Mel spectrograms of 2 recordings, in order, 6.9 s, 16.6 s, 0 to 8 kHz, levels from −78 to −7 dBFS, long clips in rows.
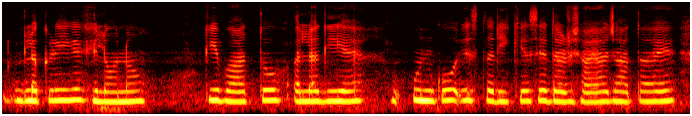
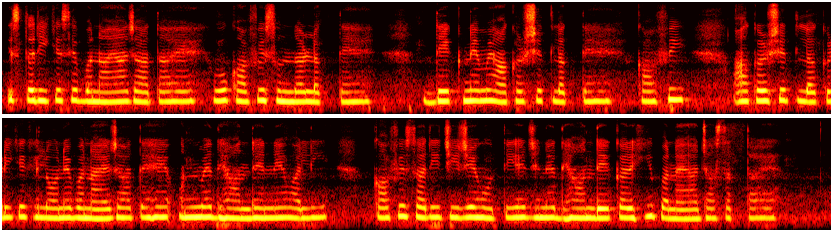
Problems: constant background noise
